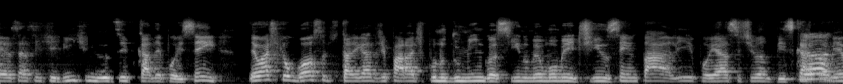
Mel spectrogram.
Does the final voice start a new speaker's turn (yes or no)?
yes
